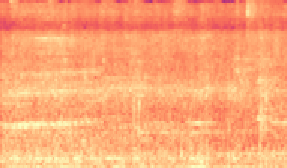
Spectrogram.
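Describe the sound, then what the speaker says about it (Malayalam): A Dubai Metro train at Oud Metha station gives a steady, dense low rumble with a faint whine above it, fairly close and constant throughout, with no clear voices. "ഞാൻ ഊദ്മേത മെട്രോ ഇറങ്ങി കേട്ടോ"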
